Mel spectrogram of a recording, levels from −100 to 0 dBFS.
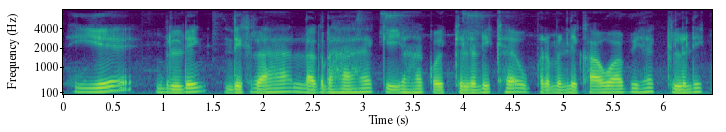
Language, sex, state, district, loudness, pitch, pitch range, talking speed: Hindi, male, Bihar, Gopalganj, -20 LUFS, 115 Hz, 110-130 Hz, 195 wpm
